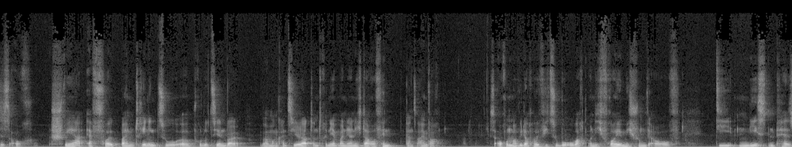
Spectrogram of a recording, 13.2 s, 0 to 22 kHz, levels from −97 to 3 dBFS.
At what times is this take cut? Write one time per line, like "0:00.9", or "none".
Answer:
0:08.1
0:09.8
0:10.8

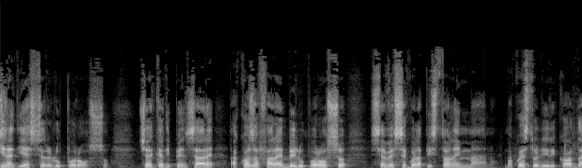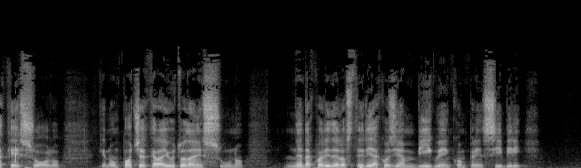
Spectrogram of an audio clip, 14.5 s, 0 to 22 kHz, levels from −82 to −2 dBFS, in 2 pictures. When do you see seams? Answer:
0:06.3

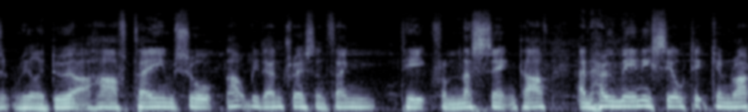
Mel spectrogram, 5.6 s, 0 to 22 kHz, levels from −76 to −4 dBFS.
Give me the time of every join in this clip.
none

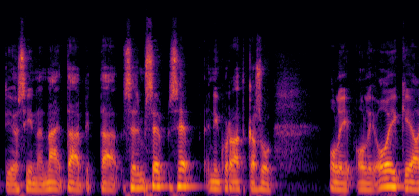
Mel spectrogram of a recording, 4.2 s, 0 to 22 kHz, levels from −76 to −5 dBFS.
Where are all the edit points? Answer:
0:01.4

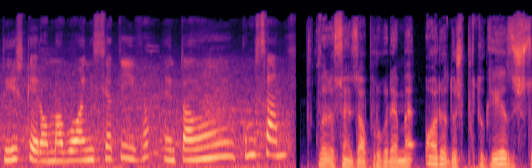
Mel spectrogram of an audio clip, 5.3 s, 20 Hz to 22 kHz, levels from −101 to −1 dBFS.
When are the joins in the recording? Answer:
none

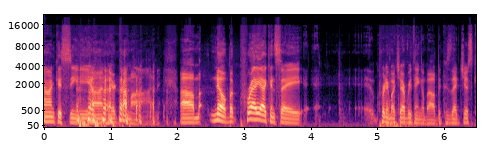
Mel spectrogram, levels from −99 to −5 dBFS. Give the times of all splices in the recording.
none

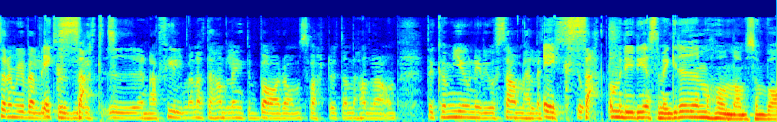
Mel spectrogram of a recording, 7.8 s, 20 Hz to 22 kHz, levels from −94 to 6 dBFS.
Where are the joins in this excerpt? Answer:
none

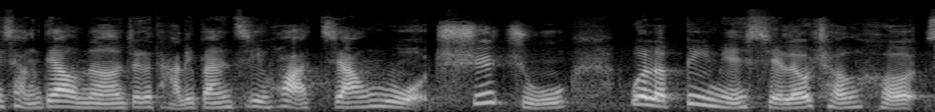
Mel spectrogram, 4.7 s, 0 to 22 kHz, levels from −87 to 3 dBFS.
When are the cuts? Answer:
0:03.1

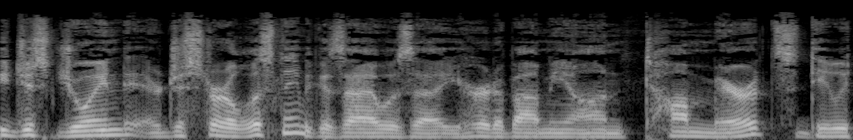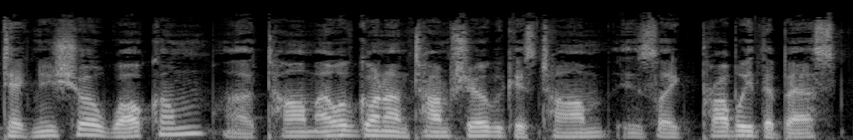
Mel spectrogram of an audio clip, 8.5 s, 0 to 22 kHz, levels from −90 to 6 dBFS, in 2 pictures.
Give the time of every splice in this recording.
none

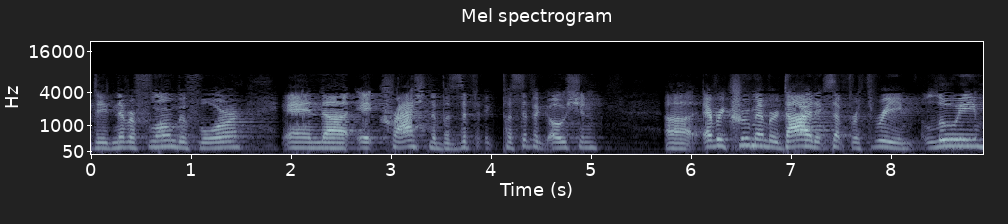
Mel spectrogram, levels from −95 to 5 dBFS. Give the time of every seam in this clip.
none

